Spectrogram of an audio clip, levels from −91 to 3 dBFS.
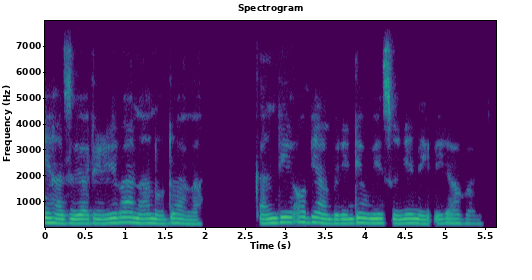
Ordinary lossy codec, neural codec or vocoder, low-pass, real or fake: Opus, 24 kbps; codec, 16 kHz, 16 kbps, FreqCodec, smaller model; 7.2 kHz; fake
